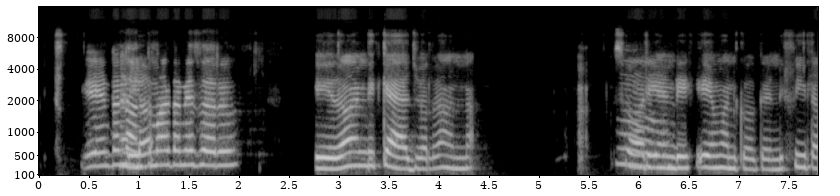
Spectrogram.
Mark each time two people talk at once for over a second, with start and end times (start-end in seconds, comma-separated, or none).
none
